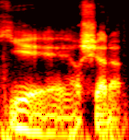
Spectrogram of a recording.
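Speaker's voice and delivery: breathy whisper, backing off; whispered aside. Real, not acted. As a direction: drop to a sheepish whisper. Backs off after jinxing.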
